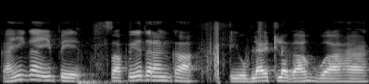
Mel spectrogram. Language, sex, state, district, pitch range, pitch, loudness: Hindi, male, Jharkhand, Garhwa, 140-180 Hz, 155 Hz, -16 LUFS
